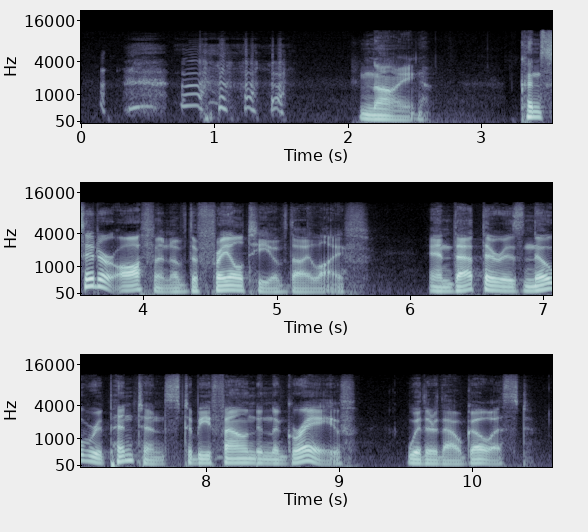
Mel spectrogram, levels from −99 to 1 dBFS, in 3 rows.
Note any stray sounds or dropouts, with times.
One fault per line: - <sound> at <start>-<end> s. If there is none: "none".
- laugh at 0.1-1.7 s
